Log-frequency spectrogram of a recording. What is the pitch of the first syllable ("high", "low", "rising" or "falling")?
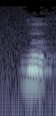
low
